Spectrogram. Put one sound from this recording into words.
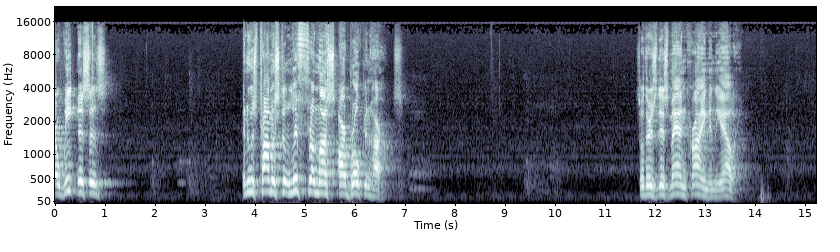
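A middle-aged man speaks slowly and expressively through a microphone in a large echoing hall, with long pauses.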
